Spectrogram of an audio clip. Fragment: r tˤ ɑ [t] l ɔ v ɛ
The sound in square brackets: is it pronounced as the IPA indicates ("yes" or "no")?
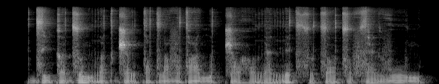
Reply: no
